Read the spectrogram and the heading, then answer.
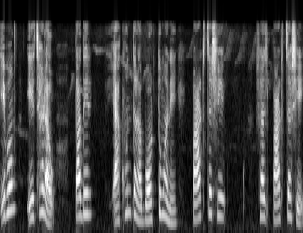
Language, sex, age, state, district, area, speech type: Bengali, female, 18-30, West Bengal, Jalpaiguri, rural, spontaneous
